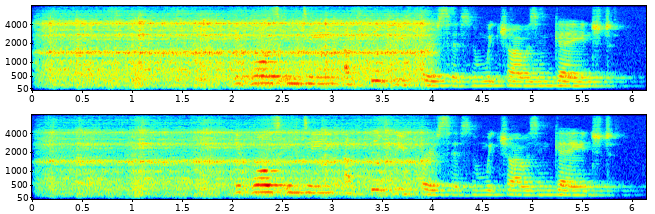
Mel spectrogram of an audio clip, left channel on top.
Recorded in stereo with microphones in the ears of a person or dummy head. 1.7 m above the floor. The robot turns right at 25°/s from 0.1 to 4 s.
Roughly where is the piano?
I don't hear a piano.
